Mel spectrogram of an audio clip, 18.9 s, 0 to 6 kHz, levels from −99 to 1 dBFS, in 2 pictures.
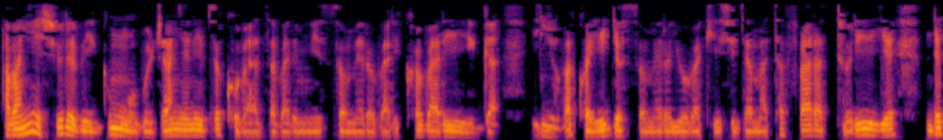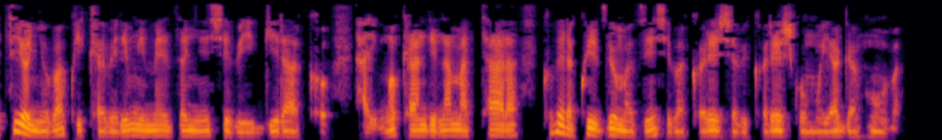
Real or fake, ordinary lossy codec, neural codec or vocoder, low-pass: real; MP3, 24 kbps; none; 5.4 kHz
